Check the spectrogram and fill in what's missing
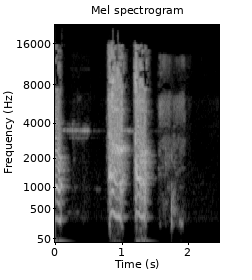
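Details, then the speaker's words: Child's barking cough of croup, a viral upper-airway infection: two harsh, hoarse, seal-like coughs like a dog's bark, then a softer sound. "Number three पे होता है barking corp. के croup infection में होता है और इसमें बच्चे की आवाज डॉग की पार्किंग जैसे लगती है।"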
